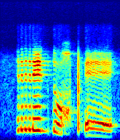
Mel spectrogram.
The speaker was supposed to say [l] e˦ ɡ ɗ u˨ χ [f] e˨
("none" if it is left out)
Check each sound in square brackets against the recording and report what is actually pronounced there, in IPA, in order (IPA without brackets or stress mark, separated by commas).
r, pʼ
